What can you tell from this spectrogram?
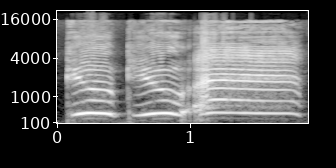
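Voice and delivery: squeaky high-pitched piou chirps; loud falsetto bird calls. Acted. Bird call imitation opening.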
